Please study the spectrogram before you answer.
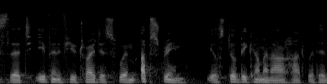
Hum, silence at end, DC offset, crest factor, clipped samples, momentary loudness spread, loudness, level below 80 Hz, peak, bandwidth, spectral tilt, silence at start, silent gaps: none; 0 s; under 0.1%; 22 dB; under 0.1%; 7 LU; -39 LUFS; -68 dBFS; -18 dBFS; 12 kHz; -5.5 dB/octave; 0 s; none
